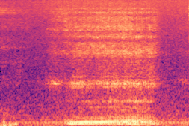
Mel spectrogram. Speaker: He's got earmuffs on, earplugs in, because he says I snore.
